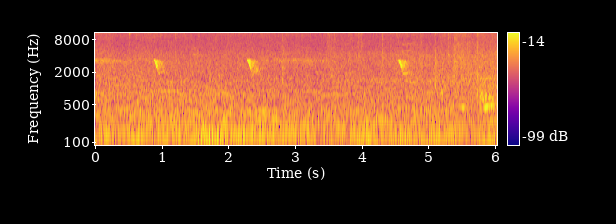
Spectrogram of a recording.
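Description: A small bird giving three short, high chirps that sweep downward, spaced a second or two apart, over a low background rumble.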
